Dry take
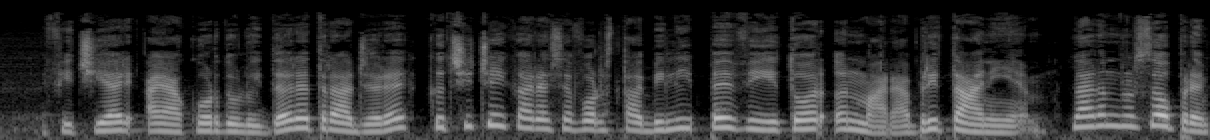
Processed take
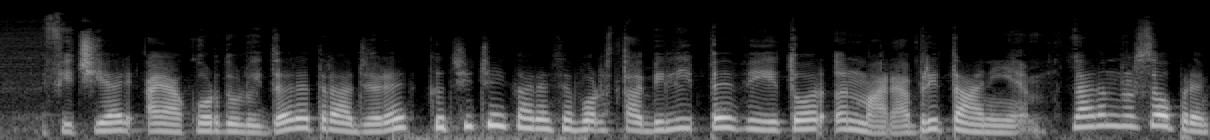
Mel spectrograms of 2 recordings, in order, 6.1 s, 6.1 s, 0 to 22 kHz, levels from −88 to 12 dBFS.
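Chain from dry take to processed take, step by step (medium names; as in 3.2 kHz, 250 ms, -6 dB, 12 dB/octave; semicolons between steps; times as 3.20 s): 1.97–2.95 s: tilt EQ -3 dB/octave; low-pass that closes with the level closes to 960 Hz, closed at -18 dBFS; trim +6.5 dB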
